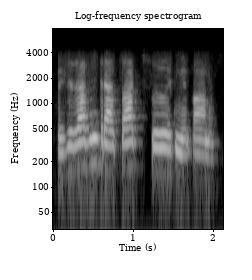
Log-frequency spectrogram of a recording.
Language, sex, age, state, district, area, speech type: Kashmiri, male, 18-30, Jammu and Kashmir, Shopian, rural, conversation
